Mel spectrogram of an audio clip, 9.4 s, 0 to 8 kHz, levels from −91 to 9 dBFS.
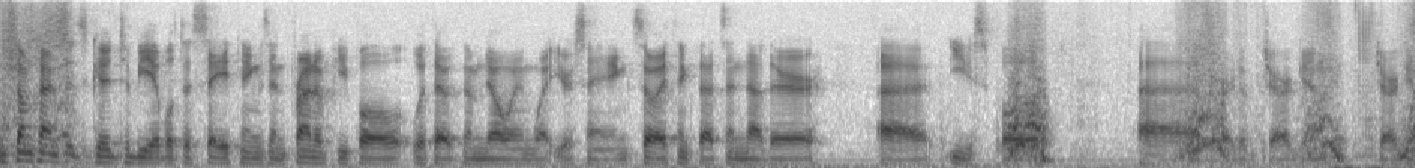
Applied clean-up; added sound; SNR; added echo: none; Zipper (clothing); 8 dB; none.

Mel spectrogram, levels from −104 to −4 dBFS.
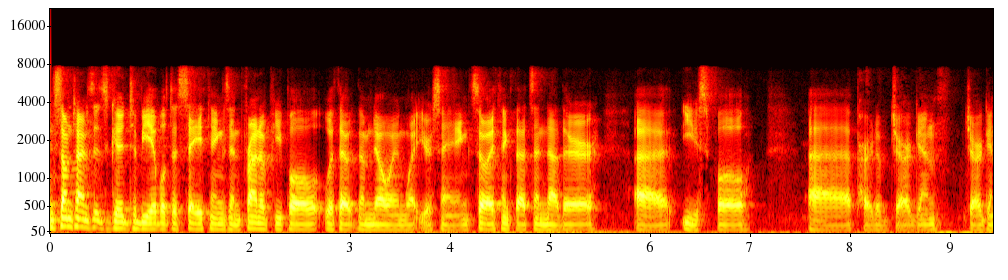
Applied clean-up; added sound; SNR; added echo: none; none; none; none.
